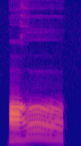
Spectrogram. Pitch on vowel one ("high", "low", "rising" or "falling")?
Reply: low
